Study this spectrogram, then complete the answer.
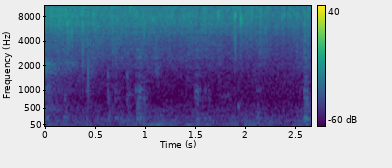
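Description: Crepe batter sizzles in a buttered skillet with a steady, faint crackle and occasional soft ticks, heard close and with no voices.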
